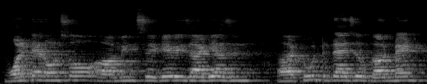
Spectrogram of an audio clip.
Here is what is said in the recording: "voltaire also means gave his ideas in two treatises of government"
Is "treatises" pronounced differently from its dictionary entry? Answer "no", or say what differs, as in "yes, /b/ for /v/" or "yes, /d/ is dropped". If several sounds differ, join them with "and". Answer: yes, /s/ is dropped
